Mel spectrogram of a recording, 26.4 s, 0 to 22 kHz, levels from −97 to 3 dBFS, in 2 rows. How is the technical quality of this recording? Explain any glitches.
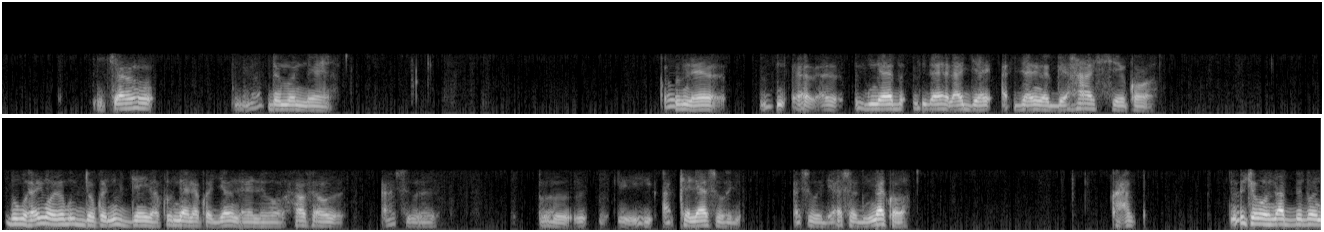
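The technical quality is poor. One fault runs through the whole clip. The AMR narrowband mobile codec is present from start to finish. Nothing passes above about 3.8 kHz, and the band sits near 150 Hz to 3.7 kHz. The codec rebuilds speech from a vocal-tract model and sparse pulses. Here the damage is heavy, with a buzzy, synthetic edge that fits a low rate near 6.7 kbps.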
